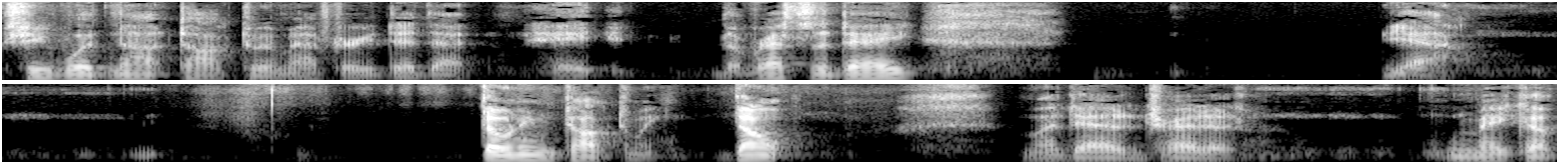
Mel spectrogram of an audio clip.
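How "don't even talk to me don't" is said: put-on, very loud, high, furious angry shout. Retelling what his mother told his father: imitating an angry mother. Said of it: "my mama would be so mad at him".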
